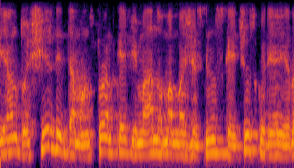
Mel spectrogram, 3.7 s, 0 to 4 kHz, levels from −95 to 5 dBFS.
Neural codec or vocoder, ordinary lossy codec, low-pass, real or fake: codec, 16 kHz, 16 kbps, FreqCodec, larger model; Opus, 24 kbps; 3.6 kHz; fake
